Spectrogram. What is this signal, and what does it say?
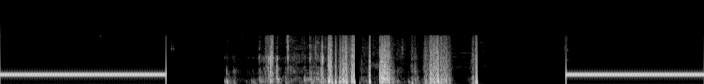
Ringback tone (North America), 440 + 480 Hz.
